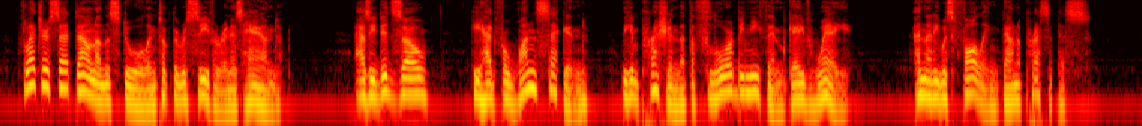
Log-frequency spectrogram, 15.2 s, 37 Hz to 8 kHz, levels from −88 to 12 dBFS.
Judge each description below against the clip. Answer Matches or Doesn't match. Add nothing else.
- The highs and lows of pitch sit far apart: Matches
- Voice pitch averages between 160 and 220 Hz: Doesn't match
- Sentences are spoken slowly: Doesn't match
